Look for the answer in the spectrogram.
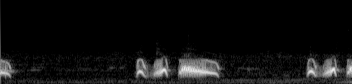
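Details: Spotted dove with thúc gù cooing. Two quick hollow notes lead into a long, descending coo, and after a pause the next phrase starts with a pair of short notes.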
